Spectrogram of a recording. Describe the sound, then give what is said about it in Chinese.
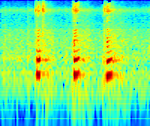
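A small puppy whimpers three times, each a short, high, slightly rising whine spaced about half a second apart, with quiet pauses between and no talking. “我是个胆小鬼，就算是一只小小狗，我也觉得很可怕。”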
